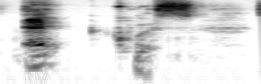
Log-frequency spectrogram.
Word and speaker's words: equus: In the Latin word equus, the stress falls on the first syllable, so it is equus. So that it's dumdi. So that's a trochee.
